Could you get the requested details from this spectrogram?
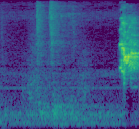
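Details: Caged pet budgerigar that cannot fly after hurting its wings, demanding attention when its owner slips behind a ledge. After a quiet stretch comes a single loud, rasping "kärrö" squawk.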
